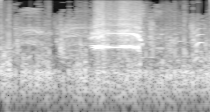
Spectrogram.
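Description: Wind rumbling loudly on the camera microphone, with a person's short high held shout about a second in.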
